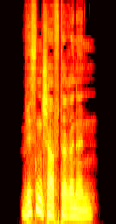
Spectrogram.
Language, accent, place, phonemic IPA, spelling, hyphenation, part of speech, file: German, Germany, Berlin, /ˈvɪsn̩ʃaftəʁɪnən/, Wissenschafterinnen, Wis‧sen‧schaf‧te‧rin‧nen, noun, De-Wissenschafterinnen.ogg
- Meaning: plural of Wissenschafterin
